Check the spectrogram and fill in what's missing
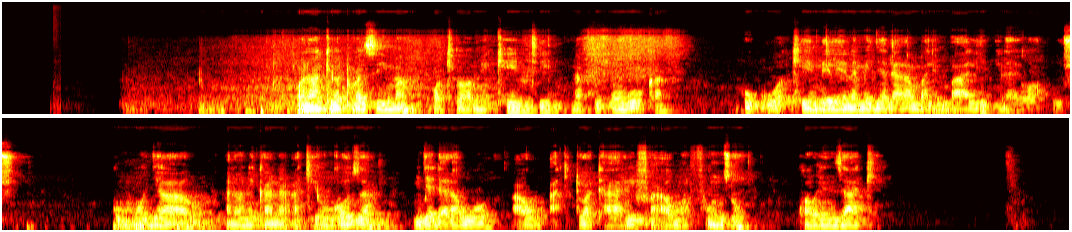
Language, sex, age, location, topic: Swahili, male, 25-35, Dar es Salaam, education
